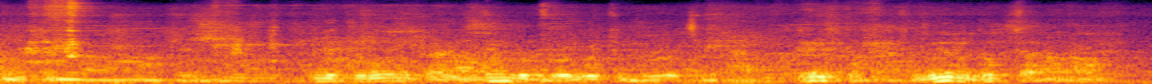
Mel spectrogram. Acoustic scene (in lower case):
crowded indoor space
